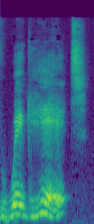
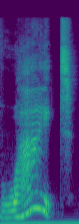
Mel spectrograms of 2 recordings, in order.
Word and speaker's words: Wight: about the isle of wig hit is that the g is silent i wish you were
